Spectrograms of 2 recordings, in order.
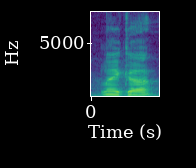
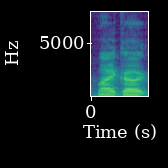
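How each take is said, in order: Both takes have the same delivery.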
